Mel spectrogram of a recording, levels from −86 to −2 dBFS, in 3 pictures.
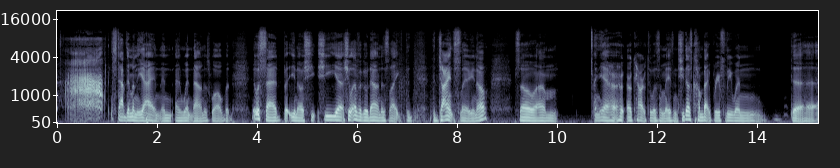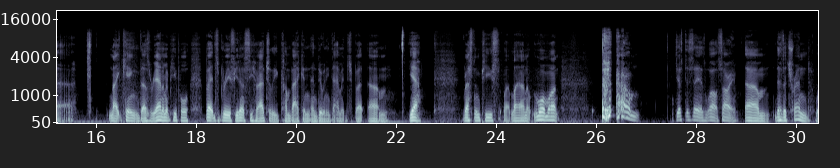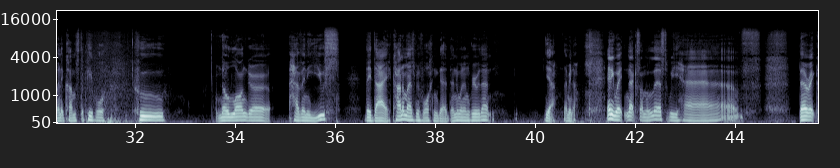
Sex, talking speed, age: male, 170 wpm, 20-39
